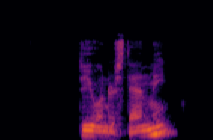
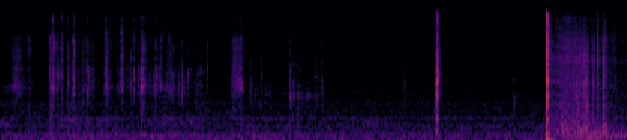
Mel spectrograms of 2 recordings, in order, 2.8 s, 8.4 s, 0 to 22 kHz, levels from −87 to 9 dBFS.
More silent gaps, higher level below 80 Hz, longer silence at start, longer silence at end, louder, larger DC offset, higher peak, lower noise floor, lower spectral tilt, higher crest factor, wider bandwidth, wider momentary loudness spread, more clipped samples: neither; second, -74 dBFS vs -62 dBFS; first, 1.05 s vs 0 s; first, 0.55 s vs 0 s; first, -32 LUFS vs -41 LUFS; neither; second, -16 dBFS vs -10 dBFS; first, under -90 dBFS vs -68 dBFS; first, -6 dB/octave vs -0.5 dB/octave; second, 18 dB vs 38 dB; second, 9 kHz vs 16.5 kHz; second, 13 LU vs 30 LU; neither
